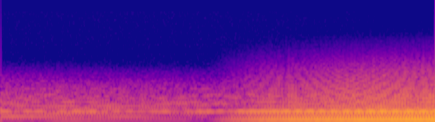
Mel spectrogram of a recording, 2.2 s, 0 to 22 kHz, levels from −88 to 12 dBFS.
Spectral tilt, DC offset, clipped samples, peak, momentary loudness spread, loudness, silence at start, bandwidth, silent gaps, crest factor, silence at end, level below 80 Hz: -11 dB/octave; under 0.1%; under 0.1%; -6 dBFS; 18 LU; -21 LUFS; 0 s; 4.1 kHz; none; 14 dB; 0 s; -24 dBFS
